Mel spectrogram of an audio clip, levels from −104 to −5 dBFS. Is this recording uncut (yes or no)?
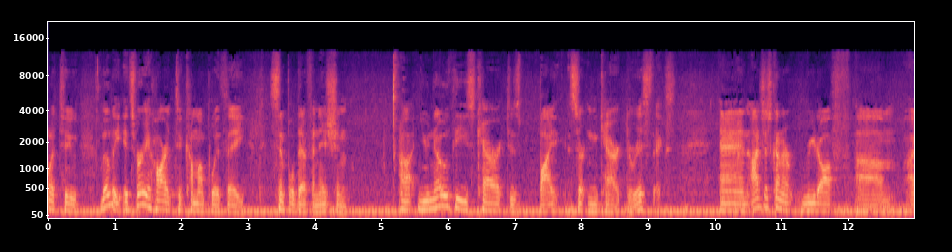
yes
